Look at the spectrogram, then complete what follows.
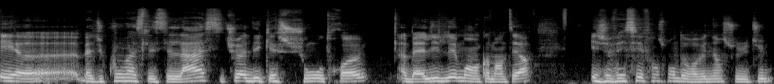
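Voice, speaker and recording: A man's fairly high voice, fairly quick, with fairly even intonation and very even loudness. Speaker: YouTuber, fashion vlogger. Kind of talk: casual vlog. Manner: fast; hesitant, many fillers.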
